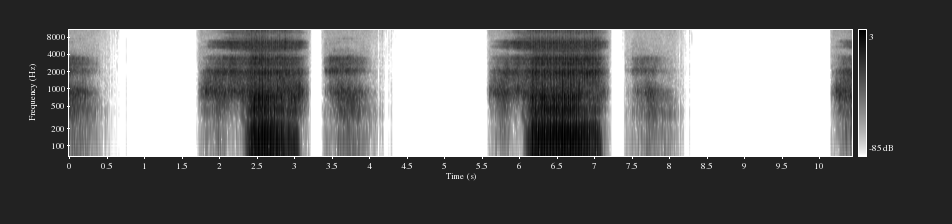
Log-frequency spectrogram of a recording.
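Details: Snoring while napping: loud rattling snores, each followed by a softer breath, about every four seconds, roughly fourteen to fifteen breaths a minute; ordinary sleep snoring.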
